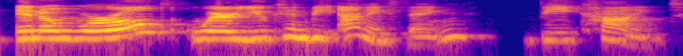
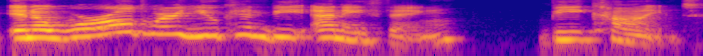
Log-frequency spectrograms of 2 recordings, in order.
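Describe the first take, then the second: First: The audio sounds clearer than the first. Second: The audio sounds clear but least polished. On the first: "switch the microphone to a different option"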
